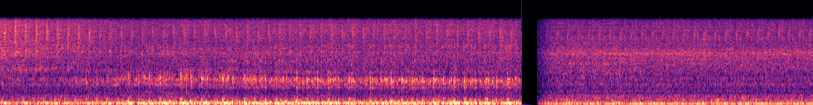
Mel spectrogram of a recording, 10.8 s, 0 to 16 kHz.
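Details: 2002 LS1 Corvette V8 idling after a Brian Tooley BTR Stage 2 cam (227/238, .620/.605 lift, 113.5 LSA): light even tick about three times a second; sounds better warmer; owner unsure if normal.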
